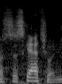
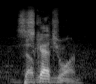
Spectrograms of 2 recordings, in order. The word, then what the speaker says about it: Saskatchewan: No, Saskatchewan. Like, you don't put the wan. It's not wan. Saskatchewan. Like, almost. – Saskatchewan.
